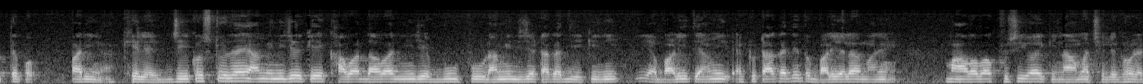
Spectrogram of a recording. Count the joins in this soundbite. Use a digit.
1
